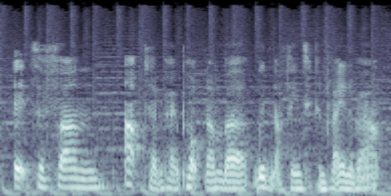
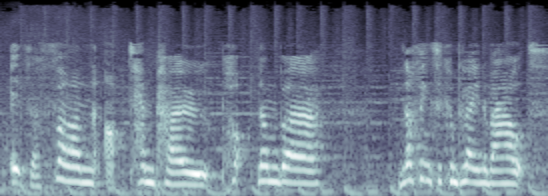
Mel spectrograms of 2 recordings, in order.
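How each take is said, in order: First: It is said in a flat, unimpressed tone. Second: It is said in a warm, approving tone. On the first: The song is bland and unremarkable. "But on the other hand" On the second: The song is genuinely good. "on the one hand"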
